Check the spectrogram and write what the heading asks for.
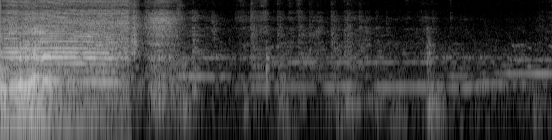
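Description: A man's voice finishing a sentence in Hindi for about the first second. Then a faint background of steady held tones, with two soft taps.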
